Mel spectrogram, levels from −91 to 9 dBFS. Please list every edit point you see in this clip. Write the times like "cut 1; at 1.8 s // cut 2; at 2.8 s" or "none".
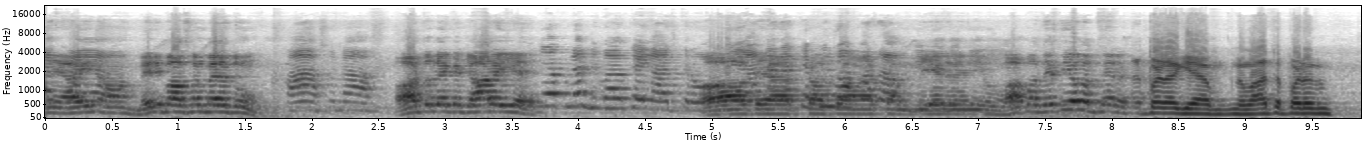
cut 1; at 3.7 s // cut 2; at 8.2 s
